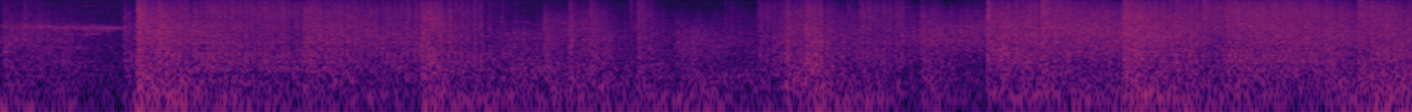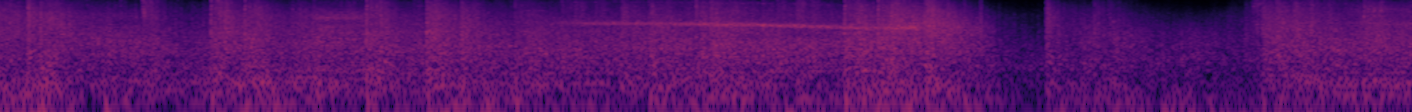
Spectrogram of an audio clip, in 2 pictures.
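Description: Explosions boom and gunfire crackles in a battle.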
